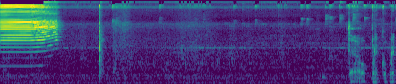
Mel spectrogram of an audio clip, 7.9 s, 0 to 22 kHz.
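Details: Chinese TV switch-mode power supply with B+ dropping to only 7 V, after regulator transistor replacement fault remains: shrill layered siren-like whistle for about a second then cuts out.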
